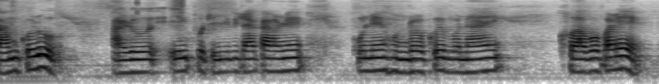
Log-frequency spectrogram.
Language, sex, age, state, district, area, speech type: Assamese, female, 60+, Assam, Charaideo, rural, spontaneous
